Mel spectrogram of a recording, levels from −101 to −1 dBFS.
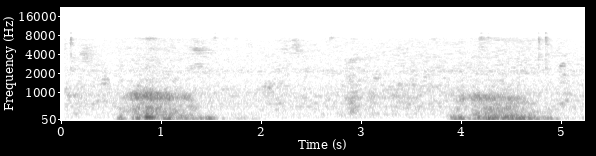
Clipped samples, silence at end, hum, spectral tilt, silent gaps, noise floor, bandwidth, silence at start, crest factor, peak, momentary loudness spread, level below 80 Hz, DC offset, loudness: under 0.1%; 0 s; none; -6 dB/octave; none; -80 dBFS; 8.8 kHz; 0.05 s; 24 dB; -36 dBFS; 16 LU; -68 dBFS; under 0.1%; -57 LUFS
